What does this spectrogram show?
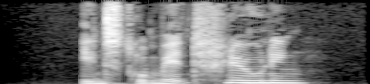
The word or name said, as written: instrumentflyvning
